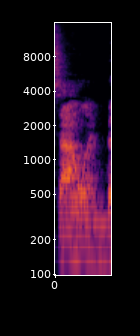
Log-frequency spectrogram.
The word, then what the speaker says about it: Samhain: And of course, this triggers my whole thing of it's pronounced Samhain, but that's just me.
